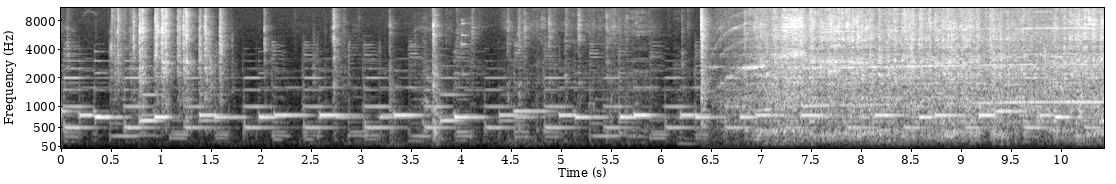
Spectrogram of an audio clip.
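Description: Background music with a steady melody; about six seconds in, an electric hand mixer is switched on with a brief rising whine and then runs steadily, its beaters churning a runny egg and yogurt batter in a stainless steel bowl.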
